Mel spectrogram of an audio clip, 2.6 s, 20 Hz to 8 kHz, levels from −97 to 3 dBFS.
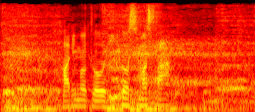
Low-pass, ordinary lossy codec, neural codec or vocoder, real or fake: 7.2 kHz; MP3, 48 kbps; codec, 16 kHz, 4 kbps, FreqCodec, larger model; fake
